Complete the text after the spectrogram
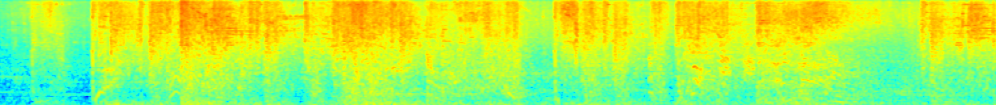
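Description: Game spells crackle and blast in a noisy fight with rapid impacts.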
